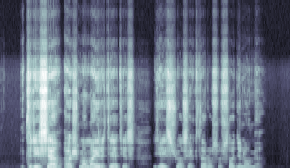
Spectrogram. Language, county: Lithuanian, Alytus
